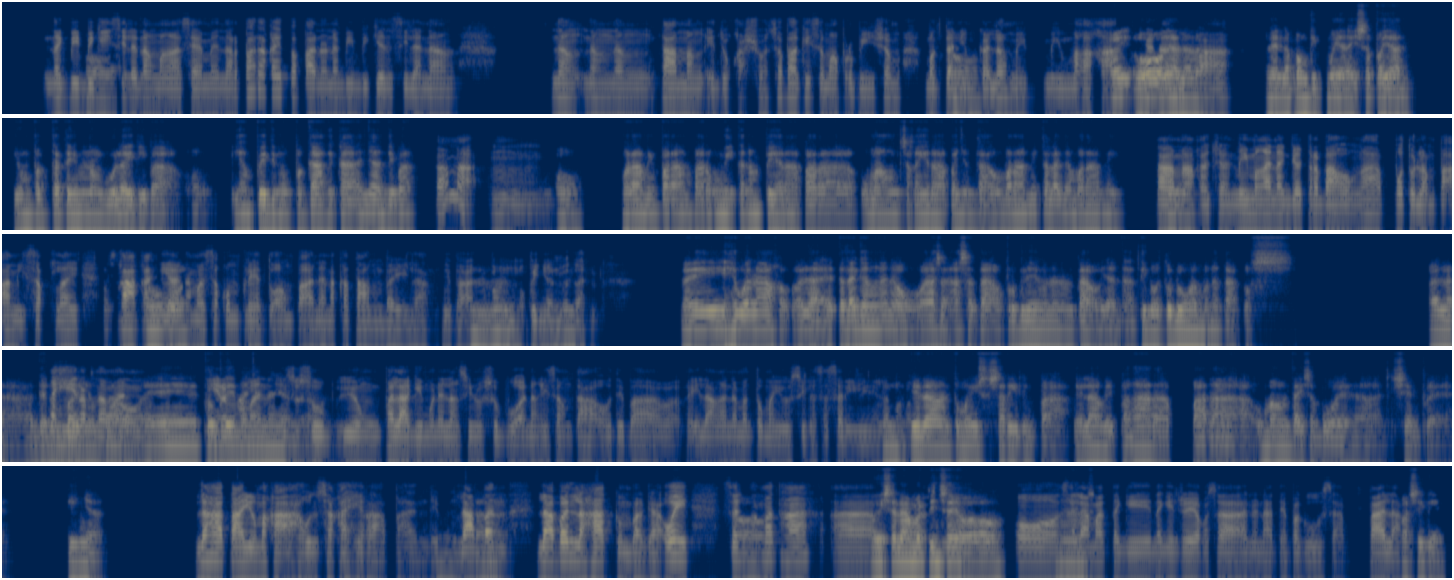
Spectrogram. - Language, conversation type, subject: Filipino, unstructured, Paano nakaaapekto ang kahirapan sa buhay ng mga tao?
- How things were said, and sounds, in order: tapping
